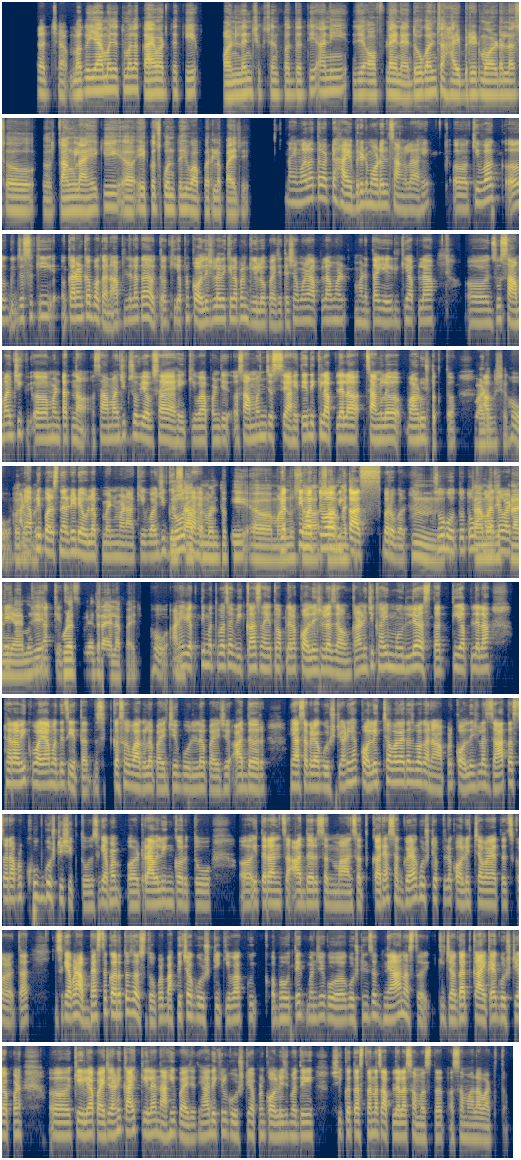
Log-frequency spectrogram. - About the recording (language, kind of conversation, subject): Marathi, podcast, ऑनलाइन शिक्षणाचा तुम्हाला कसा अनुभव आला?
- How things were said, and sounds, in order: other background noise; tapping; in English: "हायब्रिड"; in English: "हायब्रिड"; in English: "पर्सनॅलिटी"; other noise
